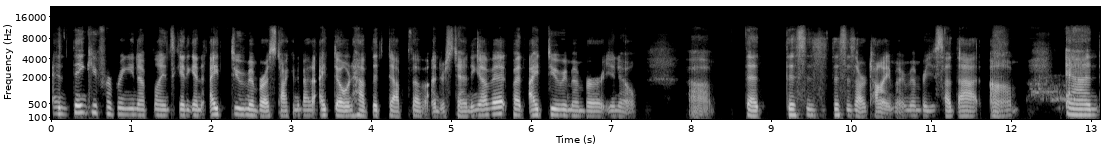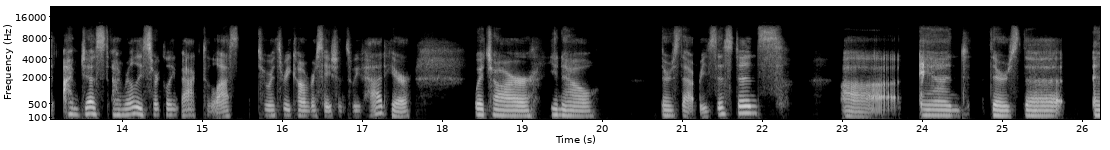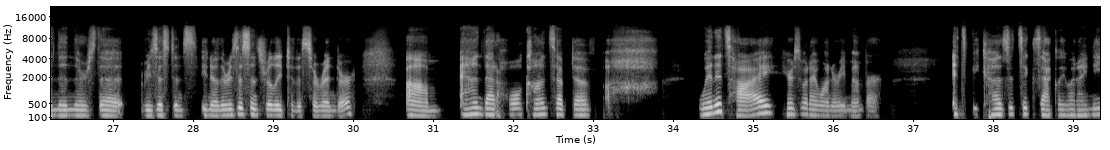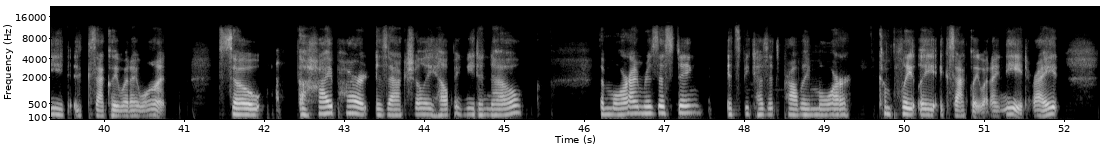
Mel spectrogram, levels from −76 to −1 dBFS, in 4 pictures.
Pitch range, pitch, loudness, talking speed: 150-185 Hz, 160 Hz, -23 LUFS, 155 wpm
